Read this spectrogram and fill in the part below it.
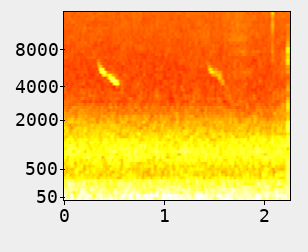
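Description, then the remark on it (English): Two faint, brief bird chirps, each a quick downward whistle about a second apart, against a quiet outdoor background with a low, steady rumble and no talking. “it is silent. Ken, you know, it's quite quiet. You can hear the birds.”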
